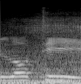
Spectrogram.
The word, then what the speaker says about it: roti: They have it here in Thailand, but they call it, it's spelled in Thai, roti, but they say loti in speaking language, loti. So you'll hear loti a lot, but they like to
